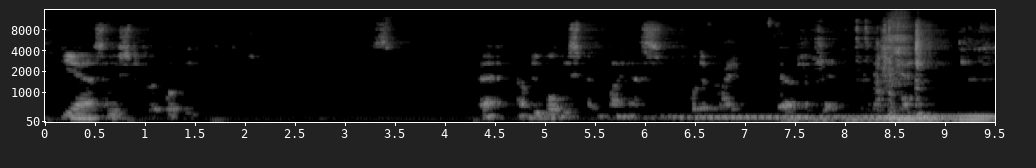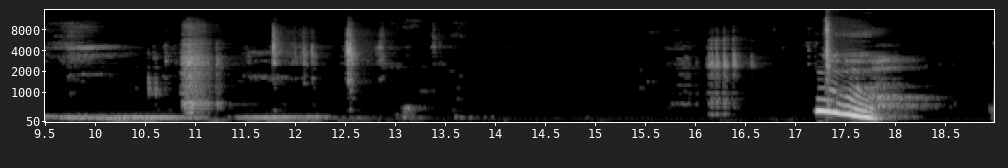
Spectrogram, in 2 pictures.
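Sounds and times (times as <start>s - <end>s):
speech: 0.2s - 1.0s, 4.4s - 12.3s, 17.3s - 18.0s
people yawning: 17.2s - 18.4s.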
